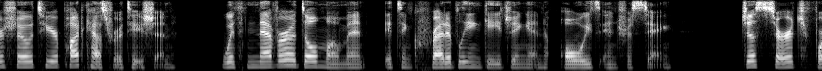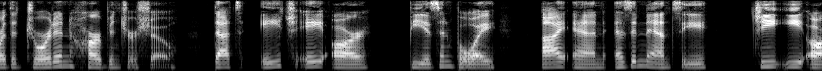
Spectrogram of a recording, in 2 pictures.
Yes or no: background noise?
no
